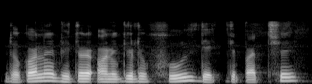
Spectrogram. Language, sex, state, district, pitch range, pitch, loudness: Bengali, male, West Bengal, Cooch Behar, 115-155 Hz, 130 Hz, -18 LUFS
